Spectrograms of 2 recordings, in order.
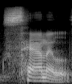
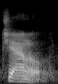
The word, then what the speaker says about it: channel: আচ্ছা, তারপর বললাম যে চ্যানেল চ্যানেল চ্যানেল, ঠিক স্যানেল স্যানেল, চটাকে স করতে বলিনি, ওটা চ্যানেল চ্যানেল, এটাকে চ্যানেল বলতে পারেন।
